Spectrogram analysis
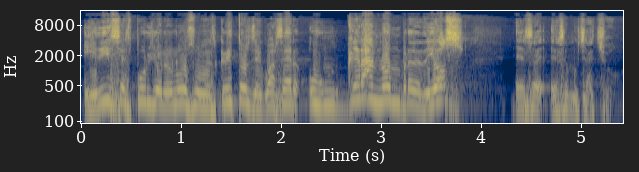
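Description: A man's voice: high-pitched, expressive, normal speed, warm tone, long reverb tail. A male pastor preaching a sermon, telling a story and acting out both sides of the dialogue.

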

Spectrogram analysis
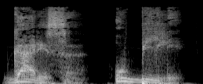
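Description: A man's voice: on the low side, moderate pace, breathy edge. A male audiobook narrator voicing a cold, hard-edged man who keeps pressing a nervous woman. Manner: flat, pressing, coolly menacing. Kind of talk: audiobook character reading.

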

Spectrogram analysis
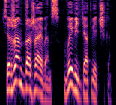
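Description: A man's voice: mid-range voice, very animated, brisk, fairly bright tone, slightly rough, dry recording, studio quality. A man voicing a stern male judge who gives curt orders in a courtroom, in an audiobook. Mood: commanding. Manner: commanding, curt.

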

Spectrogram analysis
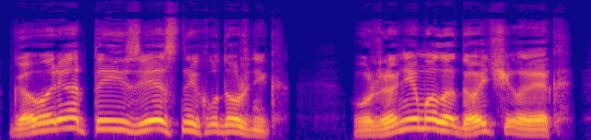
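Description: A man voicing a measured, stern father who calmly and firmly warns a stranger. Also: fairly high pitch, no room sound, voice pushed up. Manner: calm, firm, weighty.

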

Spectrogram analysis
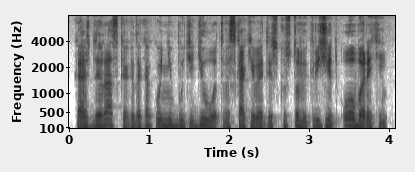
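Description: A middle-aged noblewoman, sharp-tongued yet tender, speaks softly with quiet, rising lines, as a male audiobook reader does her. The voice stays warm and dark and is recorded dry and close. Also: medium pitch, fairly even intonation, fast, no room sound, lightly acted. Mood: scolding.

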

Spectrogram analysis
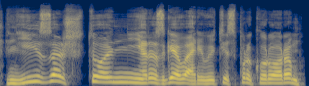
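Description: A man voicing a sneezy, grumpy little fire-brigade creature with sudden squeaky outbursts in a storybook reading. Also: normal speed, clean tone, no room sound, studio quality, natural voice. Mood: stubborn.

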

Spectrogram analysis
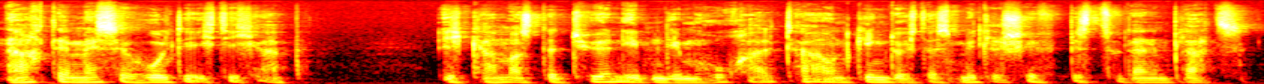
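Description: A grown son looking back on a harsh, pious childhood in a literary radio drama. His voice is low and gravelly with a husky, rough edge, and his recollection is slow and brooding. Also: fairly even intonation, heavily acted. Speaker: first-person narrator. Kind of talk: literary radio play narration.

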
